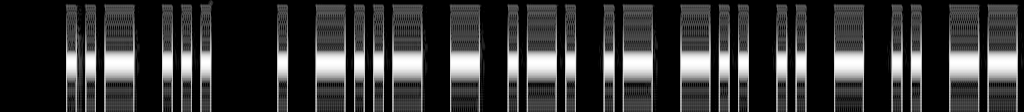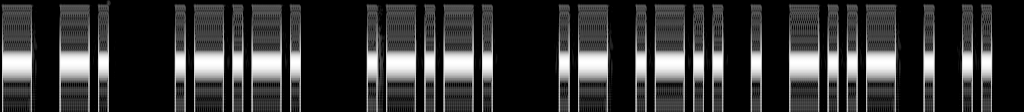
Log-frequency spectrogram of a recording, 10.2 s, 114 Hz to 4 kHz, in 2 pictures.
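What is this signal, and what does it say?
Morse code, heard as a keyed tone, about 25 wpm, 550 Hz. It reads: US EXTRADITION <AR> <AR> ALEXEI
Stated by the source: Morse code practice of news headlines sent at 25 wpm.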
